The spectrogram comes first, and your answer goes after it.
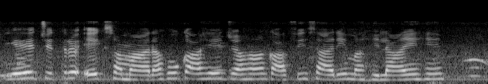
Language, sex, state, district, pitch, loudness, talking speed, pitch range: Hindi, female, Uttar Pradesh, Etah, 250 Hz, -17 LUFS, 135 wpm, 230-270 Hz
